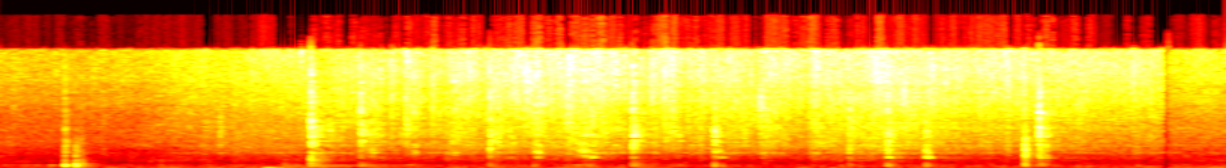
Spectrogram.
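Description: Garlic and ginger sizzle steadily in a pan alongside pork steak, a continuous close frying hiss broken by a few stirring scrapes and clinks near the start.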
